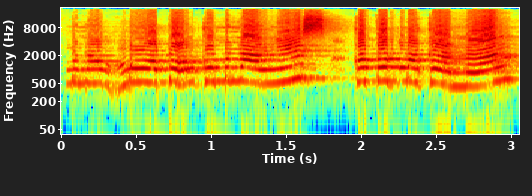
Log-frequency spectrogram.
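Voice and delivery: high, eager little pencil asking questions; kids' story pencil calling out high; curious pencil voice. Acted. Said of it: "Katanya seperti itu".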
